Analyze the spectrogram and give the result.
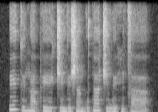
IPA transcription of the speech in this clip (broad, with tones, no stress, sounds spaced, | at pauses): e˦ k ɪ˨ ŋ a˨ pʰ eː˨ t͡ʃ e˨ j e˨ ʃ ã˨ ɡʷ i˨ t ã˦ t͡ʃ ɪ˨ w e˨ h ĩ˨ t͡s aː˨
